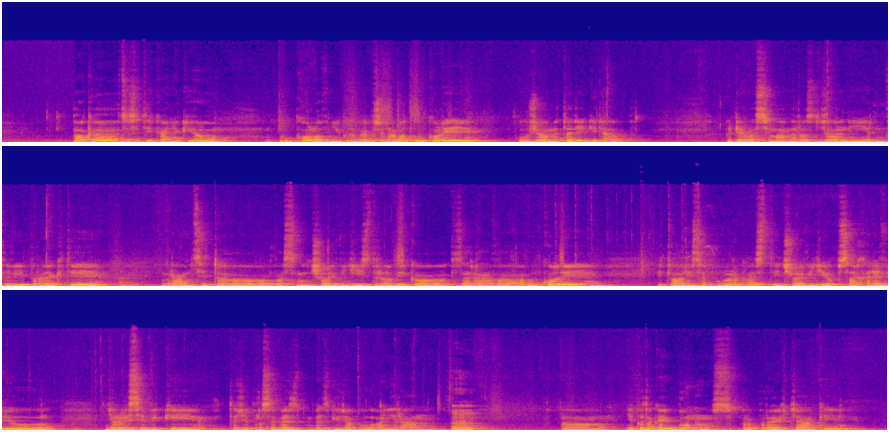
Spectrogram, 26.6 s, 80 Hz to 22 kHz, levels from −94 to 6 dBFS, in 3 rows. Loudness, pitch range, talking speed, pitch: -11 LUFS, 150-160 Hz, 115 wpm, 155 Hz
